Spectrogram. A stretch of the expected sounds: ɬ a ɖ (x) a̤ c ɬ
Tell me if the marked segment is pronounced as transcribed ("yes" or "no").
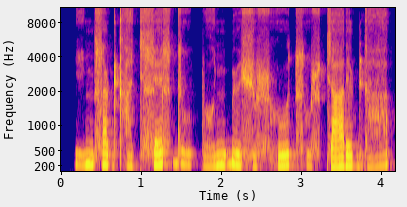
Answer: no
